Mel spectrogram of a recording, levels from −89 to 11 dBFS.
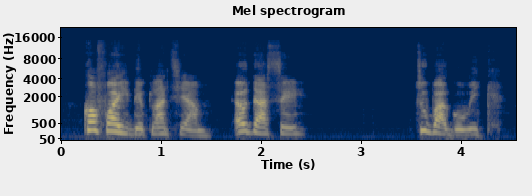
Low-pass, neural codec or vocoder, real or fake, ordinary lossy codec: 14.4 kHz; codec, 44.1 kHz, 7.8 kbps, Pupu-Codec; fake; none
